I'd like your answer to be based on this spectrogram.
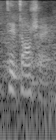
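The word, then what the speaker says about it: Taittinger: I love Tétanché. Am I saying it correctly? – Tétanché. – Yeah.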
